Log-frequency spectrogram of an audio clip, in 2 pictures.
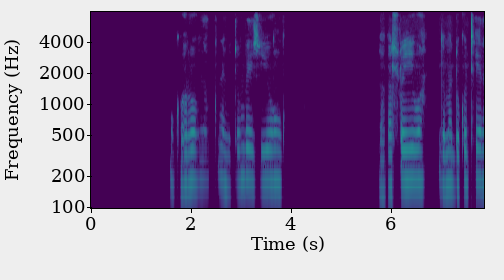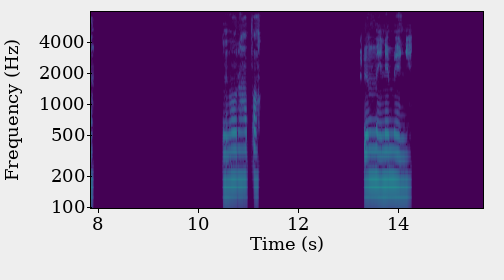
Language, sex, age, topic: Ndau, female, 25-35, health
